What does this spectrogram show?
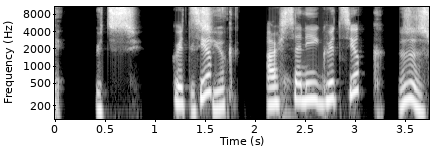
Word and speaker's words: Gritsyuk: Gritsyuk.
